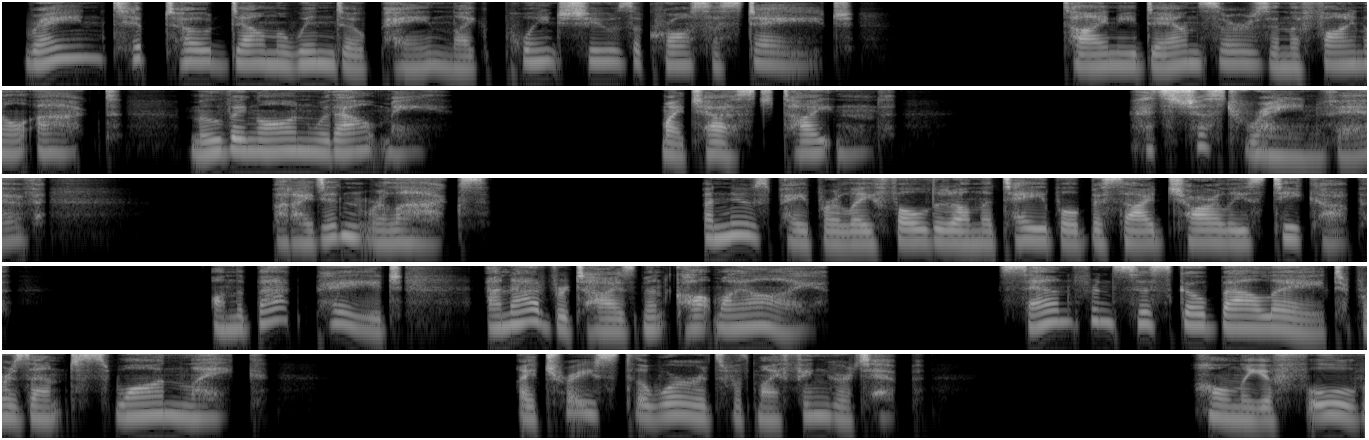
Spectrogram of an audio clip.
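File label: Historical Romance 1st Person M/F dialogue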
